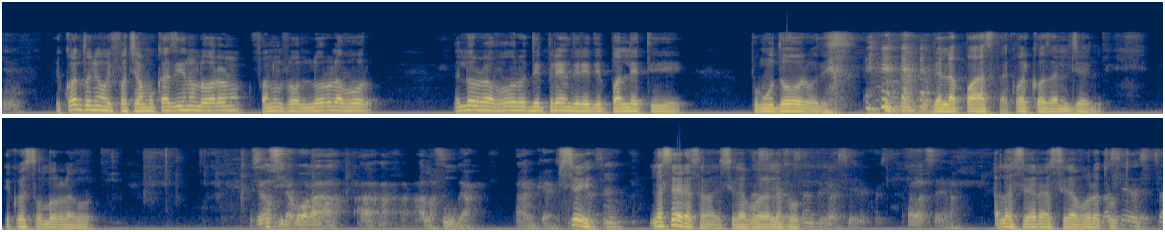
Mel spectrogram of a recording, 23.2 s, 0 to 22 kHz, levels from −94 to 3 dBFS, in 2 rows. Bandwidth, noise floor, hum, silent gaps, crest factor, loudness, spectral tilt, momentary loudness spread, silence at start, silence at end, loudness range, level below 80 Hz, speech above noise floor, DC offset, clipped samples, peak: 7.6 kHz; -43 dBFS; none; none; 18 dB; -21 LUFS; -6.5 dB/octave; 19 LU; 0 s; 0 s; 10 LU; -34 dBFS; 23 dB; under 0.1%; under 0.1%; -4 dBFS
